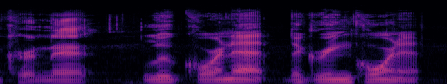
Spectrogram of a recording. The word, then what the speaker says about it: Kornet: Cornette. Luke Cornet. The green cornet. Yeah. He says, "I've been disrespectful. We're going to love him." Except that's not how you pronounce cornet.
